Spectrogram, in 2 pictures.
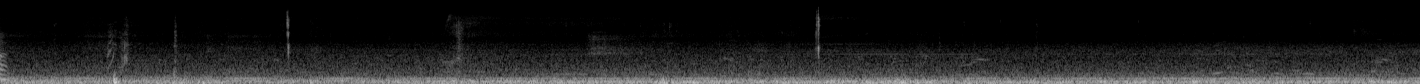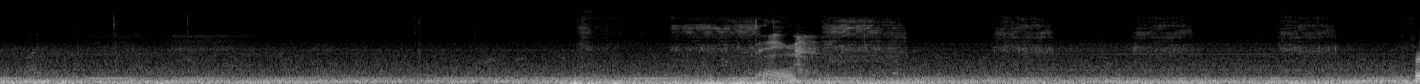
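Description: A boat's outboard motor running steadily at low speed: a low rumble with a constant hum.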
